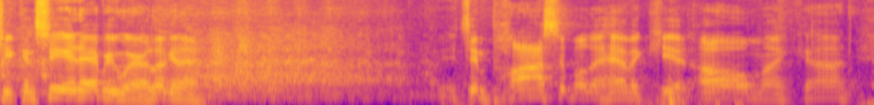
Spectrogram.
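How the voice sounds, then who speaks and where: Loud and animated, a man speaks in an American accent at a high pitch and moderate pace with ordinary pitch variation, with audible room echo and noticeable background noise. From US Pacific Northwest, Seattle. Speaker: comedian. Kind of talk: stand-up. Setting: stage with audience.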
